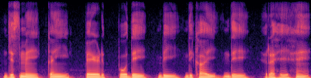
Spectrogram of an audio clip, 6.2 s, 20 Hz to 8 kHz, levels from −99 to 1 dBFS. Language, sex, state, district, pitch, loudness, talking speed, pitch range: Hindi, male, Rajasthan, Jaipur, 105 Hz, -17 LUFS, 85 wpm, 105-110 Hz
